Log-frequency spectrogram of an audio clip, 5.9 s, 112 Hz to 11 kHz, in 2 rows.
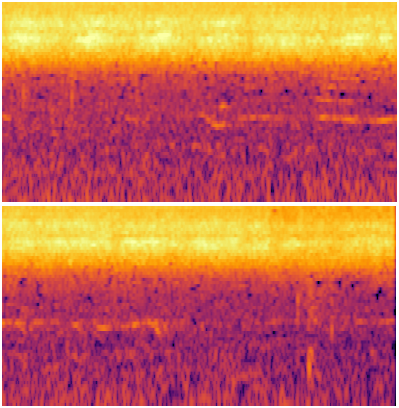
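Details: Many cicadas sing together on 6 August 2020, after heavy rain stopped and the sky cleared, in a steady, high, hissing buzz that never lets up.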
